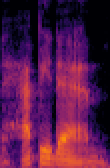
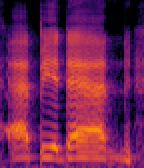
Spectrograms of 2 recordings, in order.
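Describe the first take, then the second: First: Said in the usual way. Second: Very high, loud French cry of "Happy Dan"; hammed-up French pirate naming himself; French accent cry. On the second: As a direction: trumpet "Happy Dan" like a ham hero.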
